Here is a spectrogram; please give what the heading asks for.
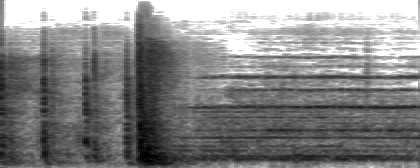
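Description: A door clicks and rattles with a few light knocks as someone leaves, then slams shut with a loud thud, leaving a low steady hum afterward.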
